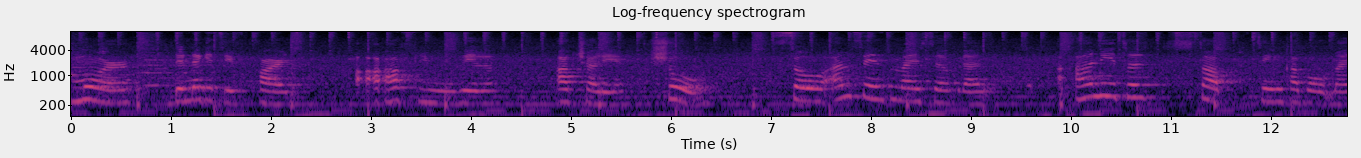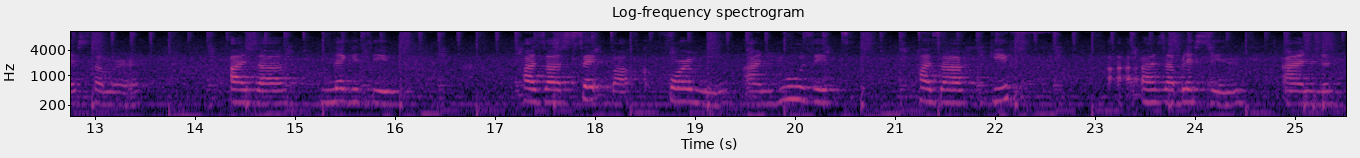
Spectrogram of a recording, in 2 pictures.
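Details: Stuttering in an adult Jamaican woman who describes her own stammer.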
